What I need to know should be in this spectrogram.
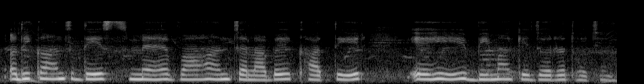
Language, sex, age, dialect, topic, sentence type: Maithili, female, 18-24, Eastern / Thethi, banking, statement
